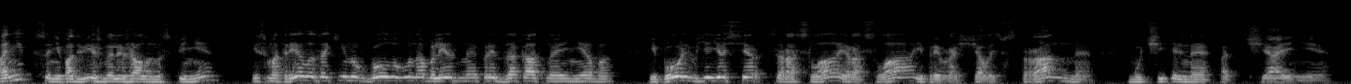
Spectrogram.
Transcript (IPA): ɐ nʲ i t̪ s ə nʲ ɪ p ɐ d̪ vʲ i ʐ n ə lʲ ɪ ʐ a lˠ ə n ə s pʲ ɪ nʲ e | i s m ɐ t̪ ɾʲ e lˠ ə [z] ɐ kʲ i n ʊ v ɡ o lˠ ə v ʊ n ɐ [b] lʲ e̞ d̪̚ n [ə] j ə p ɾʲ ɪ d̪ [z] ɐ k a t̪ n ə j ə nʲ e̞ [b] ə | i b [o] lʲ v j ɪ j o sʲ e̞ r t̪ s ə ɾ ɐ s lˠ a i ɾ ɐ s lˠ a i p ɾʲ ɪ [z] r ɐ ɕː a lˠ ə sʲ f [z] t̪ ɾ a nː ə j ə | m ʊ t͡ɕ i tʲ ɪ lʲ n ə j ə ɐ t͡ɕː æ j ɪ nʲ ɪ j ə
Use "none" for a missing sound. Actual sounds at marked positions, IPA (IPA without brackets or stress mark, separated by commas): z, b, ə, z, b, o, v, s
